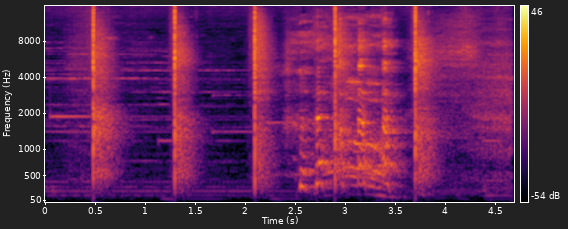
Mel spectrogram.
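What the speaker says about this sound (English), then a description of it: "The slow clap, really?" A slow clap, single hand claps spaced about a second apart with a short burst of other noise between them, close and sharp in a quiet room.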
